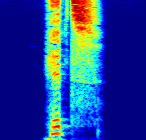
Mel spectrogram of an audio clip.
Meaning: 1. plural of Hit 2. genitive of Hit
- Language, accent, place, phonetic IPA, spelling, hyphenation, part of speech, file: German, Germany, Berlin, [hɪts], Hits, Hits, noun, De-Hits.ogg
